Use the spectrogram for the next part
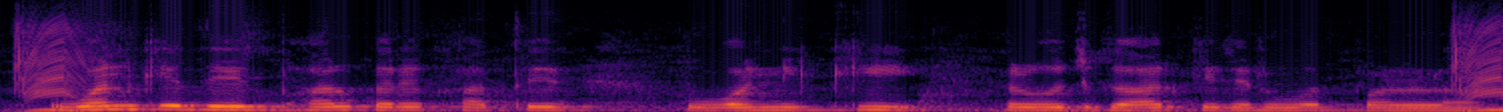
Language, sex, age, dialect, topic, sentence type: Bhojpuri, female, 18-24, Western, agriculture, statement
